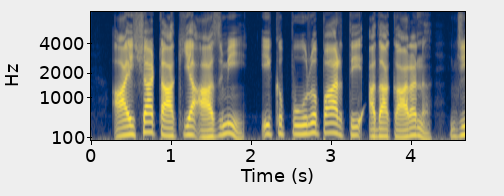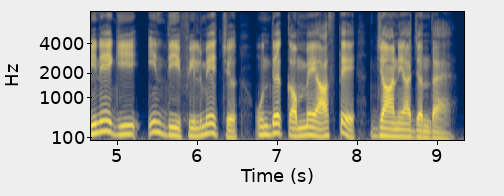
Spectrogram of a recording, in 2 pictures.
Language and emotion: Dogri, neutral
